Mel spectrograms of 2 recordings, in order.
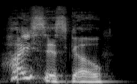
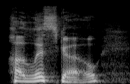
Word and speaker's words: Jalisco: He later amended that to to Hi Cisco, wrong. And then he went for the grammatical hat trick, telling me it was Hal Cisco. Wrong for the third time. The correct pronunciation is Jalisco.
